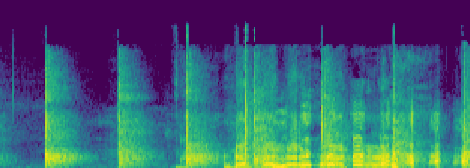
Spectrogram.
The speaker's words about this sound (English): Learn to clap, it's dead simple. You just do this. That's it. That's clapping. You don't need to do anything more.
